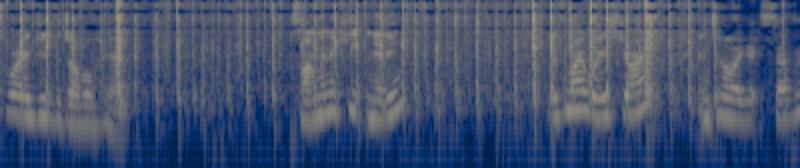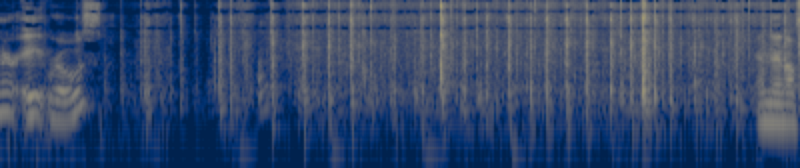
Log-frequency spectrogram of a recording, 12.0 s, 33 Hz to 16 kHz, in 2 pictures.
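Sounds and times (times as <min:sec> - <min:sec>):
knitting machine needles clicking: 0:00.0 - 0:12.0.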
